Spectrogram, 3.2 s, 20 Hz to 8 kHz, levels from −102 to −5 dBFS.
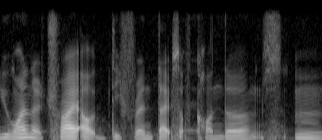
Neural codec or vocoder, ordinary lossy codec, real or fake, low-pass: none; none; real; 7.2 kHz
